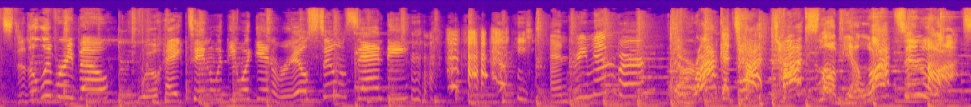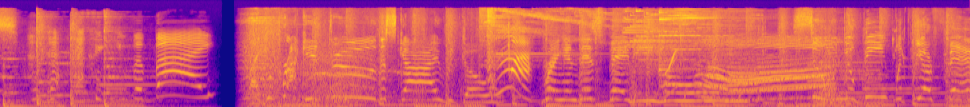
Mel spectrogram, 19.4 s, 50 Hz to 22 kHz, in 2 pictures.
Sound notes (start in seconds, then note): 4.1 giggles; 10.0 giggles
